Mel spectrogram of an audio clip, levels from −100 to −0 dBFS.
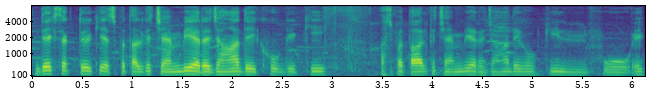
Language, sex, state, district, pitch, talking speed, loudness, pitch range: Hindi, male, Madhya Pradesh, Katni, 125 Hz, 195 wpm, -20 LUFS, 120-130 Hz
